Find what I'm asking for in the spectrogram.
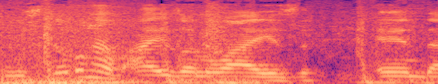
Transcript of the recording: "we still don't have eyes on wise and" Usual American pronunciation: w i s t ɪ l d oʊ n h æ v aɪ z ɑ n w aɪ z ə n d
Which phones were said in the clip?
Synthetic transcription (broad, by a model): w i s t ɪ l h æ v aɪ z ɑ n w aɪ z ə n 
